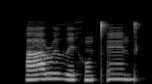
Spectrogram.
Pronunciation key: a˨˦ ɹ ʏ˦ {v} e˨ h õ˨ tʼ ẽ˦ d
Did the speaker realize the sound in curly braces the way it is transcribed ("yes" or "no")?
no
